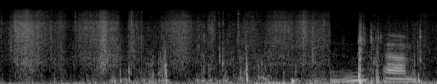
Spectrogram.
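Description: Dry leaves rustle and crunch.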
